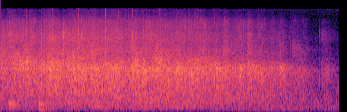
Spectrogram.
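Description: Audience applauding, thinning out near the end and then cutting off abruptly.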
